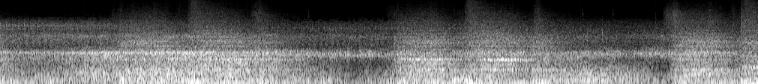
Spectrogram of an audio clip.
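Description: Background music with sustained chords.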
